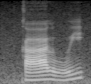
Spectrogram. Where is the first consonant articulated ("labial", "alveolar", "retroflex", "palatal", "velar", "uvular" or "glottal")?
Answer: velar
